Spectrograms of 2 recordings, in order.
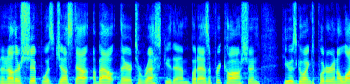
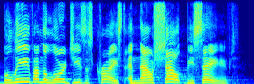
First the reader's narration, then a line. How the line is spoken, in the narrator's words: He shouted back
